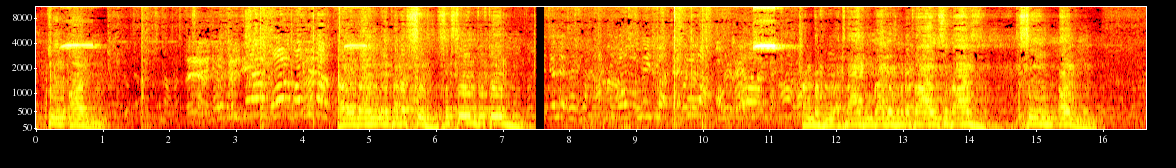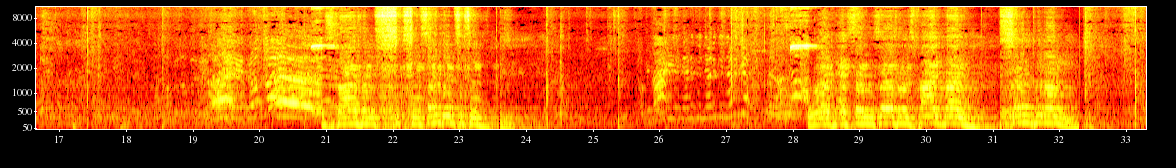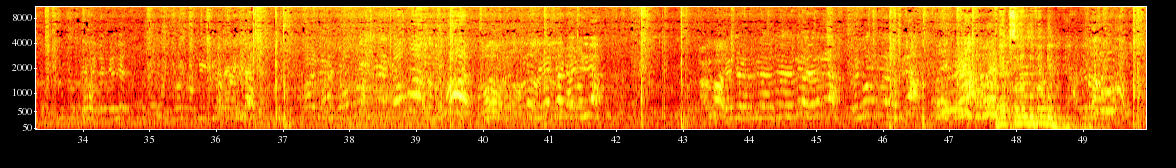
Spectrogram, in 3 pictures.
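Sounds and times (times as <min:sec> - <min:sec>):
crowd background: 0:00.0 - 0:49.9.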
